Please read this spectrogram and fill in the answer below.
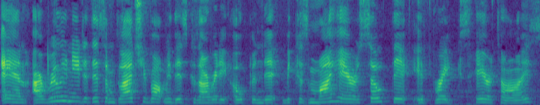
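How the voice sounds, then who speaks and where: This woman has a Southern US accent. Her pitch sits fairly high. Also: moderate pace, hardly any pauses. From US South. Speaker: YouTube crafter; vlogger. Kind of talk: casual chat. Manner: animated. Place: home room. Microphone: phone near.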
